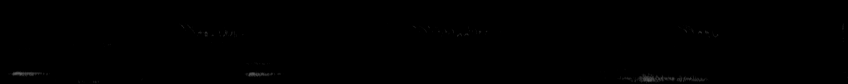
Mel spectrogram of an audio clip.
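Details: House sparrow chirping in the morning: bright, short chirps scattered high in pitch, with lower, softer notes and a brief low rumble in between, irregular rather than rhythmic.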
